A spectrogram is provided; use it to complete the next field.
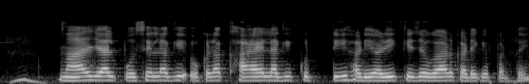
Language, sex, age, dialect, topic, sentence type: Magahi, female, 18-24, Western, agriculture, statement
